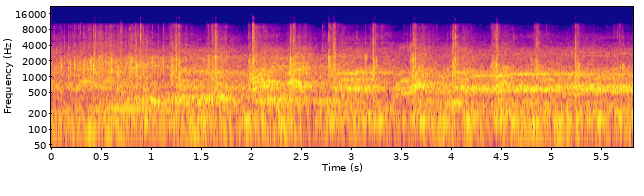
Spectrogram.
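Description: A crowd of fans claps in rhythm.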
